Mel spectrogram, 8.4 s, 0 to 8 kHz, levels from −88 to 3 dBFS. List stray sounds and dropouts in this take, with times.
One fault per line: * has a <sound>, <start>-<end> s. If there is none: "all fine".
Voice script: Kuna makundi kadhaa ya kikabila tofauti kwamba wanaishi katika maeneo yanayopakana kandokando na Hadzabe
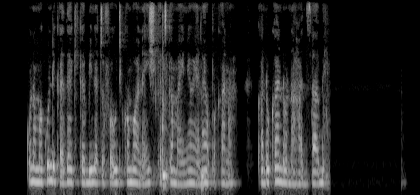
all fine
